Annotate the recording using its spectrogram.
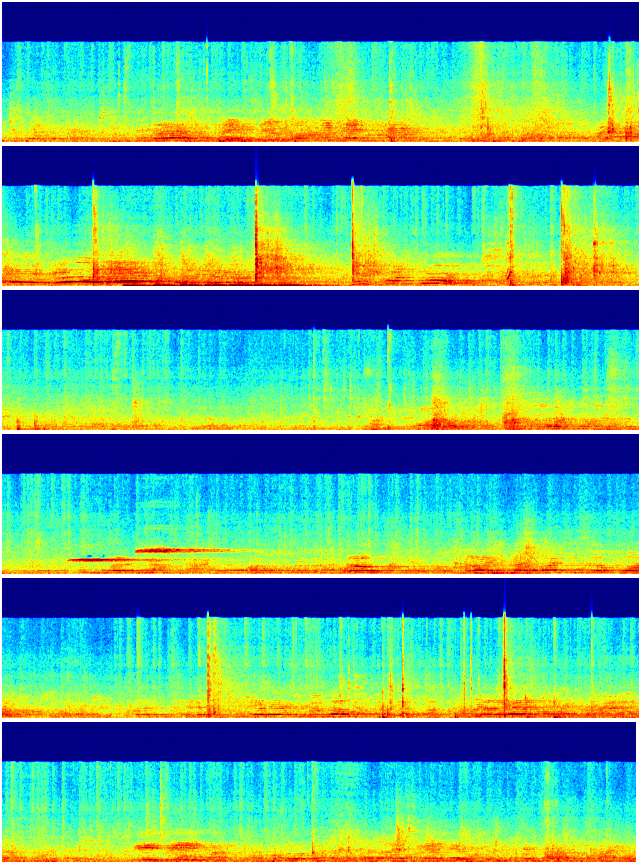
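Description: Young players shout to each other across an open rink.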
